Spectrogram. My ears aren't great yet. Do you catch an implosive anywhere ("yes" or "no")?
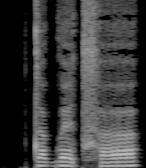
no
